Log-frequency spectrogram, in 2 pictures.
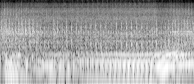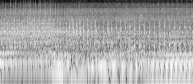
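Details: Pickup truck engine idling with a steady, hard knock of about three raps a second, recorded before adding Lucas Oil Stabilizer to test whether it quiets the knock.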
